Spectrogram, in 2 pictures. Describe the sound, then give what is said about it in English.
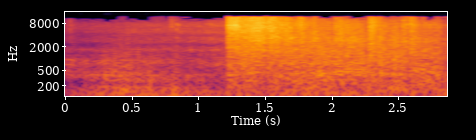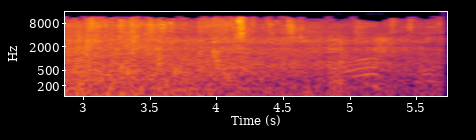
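A Russian Proton M rocket carrying three satellites explodes at launch: a dense, roaring rumble that turns sharply brighter and harsher partway in, then stays loud and churning to the end. “we're in Kazakhstan, where a Russian Proton M rocket loaded with three expensive satellites is about to experience a launch catastrophe.”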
